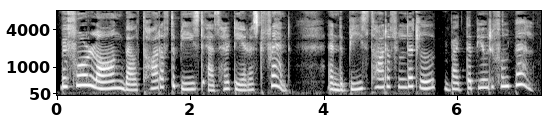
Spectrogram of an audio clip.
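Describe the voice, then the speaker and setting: High, breathy woman reading a storybook. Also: lively intonation, normal speed, mellow. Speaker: children's storybook reader. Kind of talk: expressive scripted read-aloud narration for children.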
